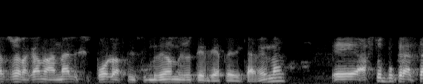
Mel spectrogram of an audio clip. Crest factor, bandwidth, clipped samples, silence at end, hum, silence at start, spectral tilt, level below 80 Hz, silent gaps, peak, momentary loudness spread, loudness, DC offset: 16 dB; 3.8 kHz; under 0.1%; 0 s; none; 0 s; -9.5 dB/octave; -64 dBFS; none; -6 dBFS; 6 LU; -23 LUFS; under 0.1%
